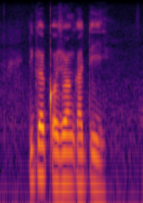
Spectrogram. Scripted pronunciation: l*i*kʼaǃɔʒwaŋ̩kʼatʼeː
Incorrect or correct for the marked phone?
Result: correct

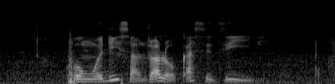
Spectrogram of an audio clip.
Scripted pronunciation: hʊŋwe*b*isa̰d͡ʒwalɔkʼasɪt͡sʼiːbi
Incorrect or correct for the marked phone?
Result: incorrect: d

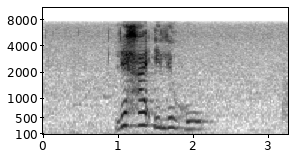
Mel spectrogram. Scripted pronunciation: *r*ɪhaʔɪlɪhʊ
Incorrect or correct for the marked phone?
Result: incorrect: l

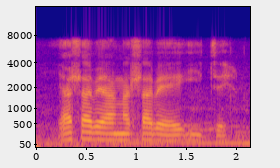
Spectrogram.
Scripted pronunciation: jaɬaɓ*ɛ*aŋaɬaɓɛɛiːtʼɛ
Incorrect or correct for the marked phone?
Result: correct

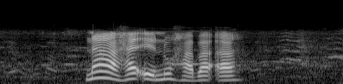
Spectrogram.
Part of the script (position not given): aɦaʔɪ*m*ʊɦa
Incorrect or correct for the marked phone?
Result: incorrect: n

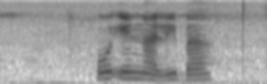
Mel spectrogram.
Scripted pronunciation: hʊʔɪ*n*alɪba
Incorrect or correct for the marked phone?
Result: correct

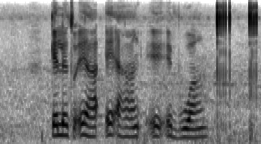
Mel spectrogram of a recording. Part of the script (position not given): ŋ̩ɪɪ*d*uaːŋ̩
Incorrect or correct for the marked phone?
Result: incorrect: b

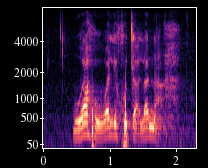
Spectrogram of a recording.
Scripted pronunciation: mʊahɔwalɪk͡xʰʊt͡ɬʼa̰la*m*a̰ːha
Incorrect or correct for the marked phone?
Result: incorrect: n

